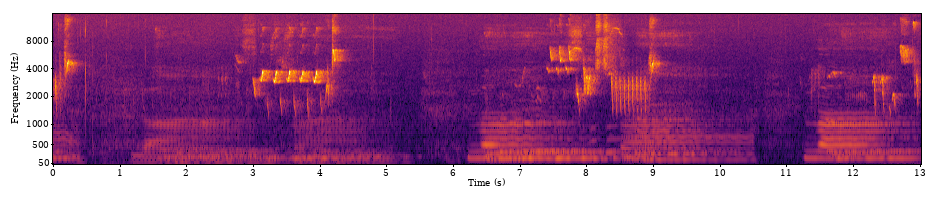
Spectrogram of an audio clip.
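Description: Nightingales sing in the dark outdoors, loud rich phrases of whistles, trills and rapid chirps that repeat in bursts with short pauses between them.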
